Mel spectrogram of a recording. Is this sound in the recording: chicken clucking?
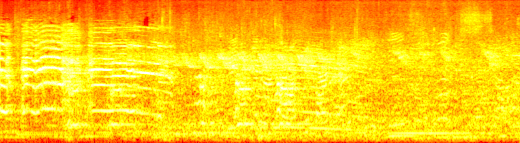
yes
